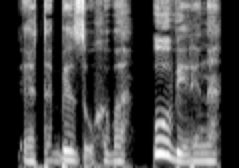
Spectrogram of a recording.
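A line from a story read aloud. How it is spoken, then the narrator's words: Whispered. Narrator (Russian): прошептала Матильда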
